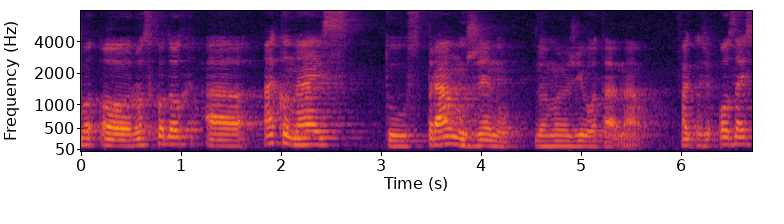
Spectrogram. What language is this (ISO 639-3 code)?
slk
